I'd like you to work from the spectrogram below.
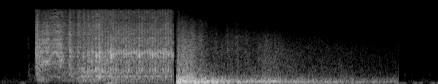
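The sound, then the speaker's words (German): A just-repaired car engine cranks with a harsh, steady starter whir for over a second, then catches and rumbles low and loud, idling for a couple of seconds before cutting off. “Nun, probieren geht überstudieren. Starten wir den Wagen.”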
